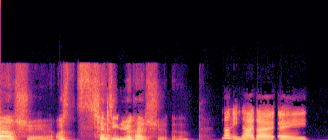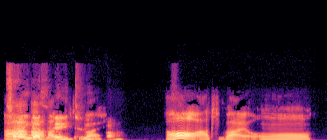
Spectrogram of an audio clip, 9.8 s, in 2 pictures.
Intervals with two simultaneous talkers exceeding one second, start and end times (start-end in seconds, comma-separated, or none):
5.0-6.3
